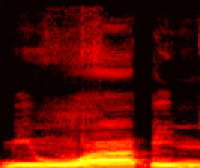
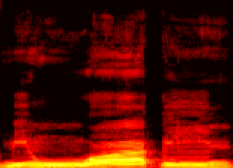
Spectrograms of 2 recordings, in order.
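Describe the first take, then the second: The two takes are said the same way.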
